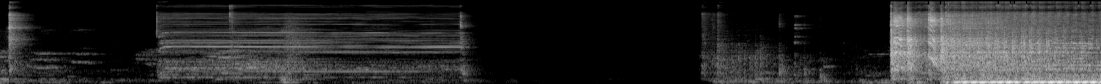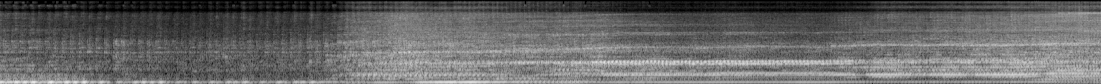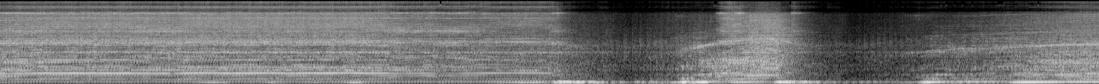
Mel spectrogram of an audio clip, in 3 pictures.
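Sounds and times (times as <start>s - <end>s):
motorcycle engine starting and revving: 8.9s - 33.0s.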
